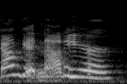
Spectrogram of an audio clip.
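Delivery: high, fast little critter voice; raccoon voice. Pretend. Voicing the fleeing raccoon for the child, high and quick. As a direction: squeak out the escape. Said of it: "He's like".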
